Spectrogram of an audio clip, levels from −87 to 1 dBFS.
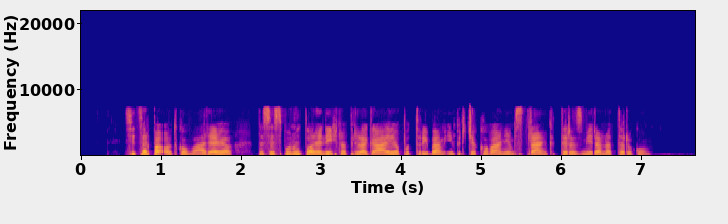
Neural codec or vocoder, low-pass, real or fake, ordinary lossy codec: none; 7.2 kHz; real; AAC, 48 kbps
